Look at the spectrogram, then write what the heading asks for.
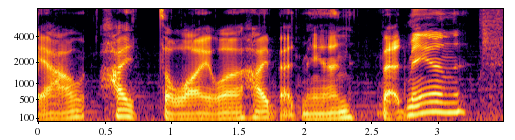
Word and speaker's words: Bedman: Bedman. You have to emphasize this correctly. It's not bed. It's bed. Bedman.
